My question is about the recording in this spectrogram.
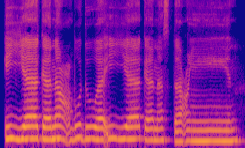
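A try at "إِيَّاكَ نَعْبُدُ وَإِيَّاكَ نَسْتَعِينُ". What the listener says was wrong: Iya, bagus.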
